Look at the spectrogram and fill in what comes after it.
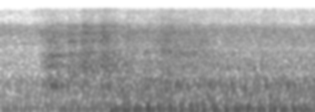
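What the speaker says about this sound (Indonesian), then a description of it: "Jadi untuk menyalakan motor ini cukup dengan satu kali touch aja." A motorcycle engine with a keyless easy-start system fires up with one touch and settles into a steady, close putter. There is no talking.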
